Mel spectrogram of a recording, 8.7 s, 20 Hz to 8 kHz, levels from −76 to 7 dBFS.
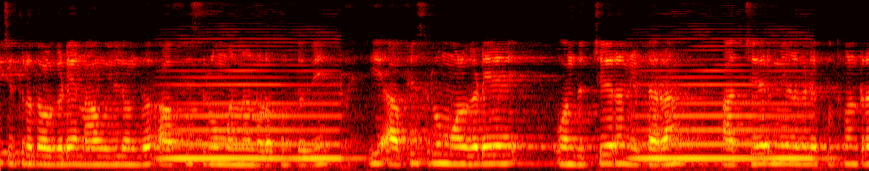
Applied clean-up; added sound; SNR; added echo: none; Bowed string instrument; 1 dB; reverberation time 2.2 s.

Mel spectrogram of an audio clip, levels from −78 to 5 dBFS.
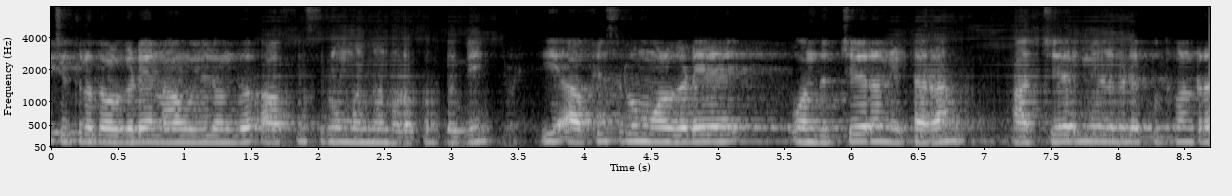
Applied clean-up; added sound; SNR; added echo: neural separator model SepFormer DNS4.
